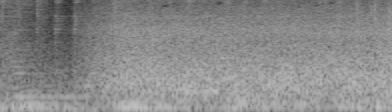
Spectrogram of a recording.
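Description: Surf rolling onto a Rio de Janeiro beach, a continuous broad wash of breaking waves, loud and steady with no voices.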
